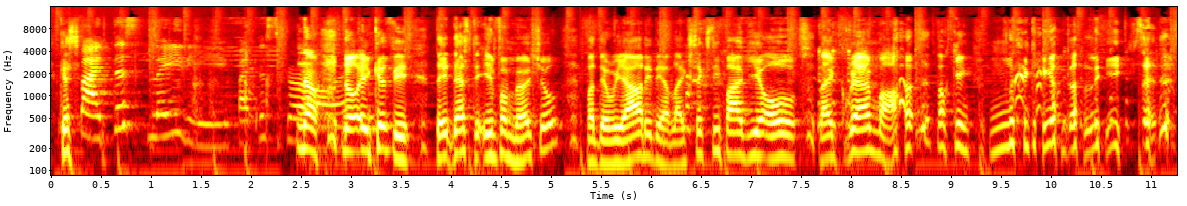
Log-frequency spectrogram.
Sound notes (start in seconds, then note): 2.4 laughs; 9.4 laughter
